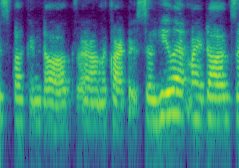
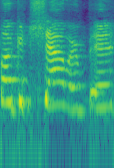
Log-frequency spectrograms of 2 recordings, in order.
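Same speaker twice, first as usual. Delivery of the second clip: play-acted high, yelled shouting; 8 semitones higher than usual. Retelling what he yelled while the speaker's head was bleeding: imitating someone yelling. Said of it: "he's still yelling at me".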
